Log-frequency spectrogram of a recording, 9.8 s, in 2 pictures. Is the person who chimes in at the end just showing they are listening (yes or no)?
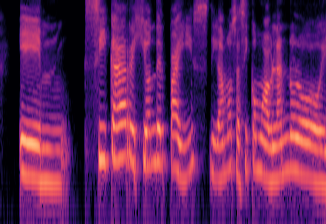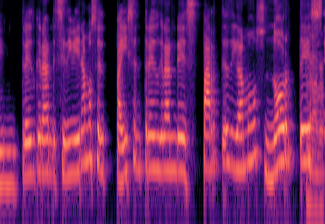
yes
